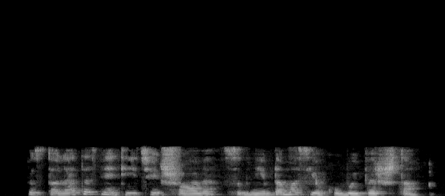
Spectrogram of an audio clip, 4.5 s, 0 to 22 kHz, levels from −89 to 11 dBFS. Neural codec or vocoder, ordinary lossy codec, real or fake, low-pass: none; AAC, 32 kbps; real; 5.4 kHz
